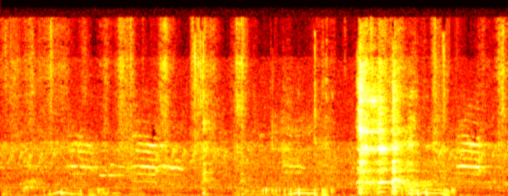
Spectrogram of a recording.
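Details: Rock pigeon bullying other pigeons, calling loudly: a run of low, rolling coos repeated quickly, with a sharp clatter partway through and thin high bird chirps in the background.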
